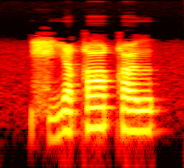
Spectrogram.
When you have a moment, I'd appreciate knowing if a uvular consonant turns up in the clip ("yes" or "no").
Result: yes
